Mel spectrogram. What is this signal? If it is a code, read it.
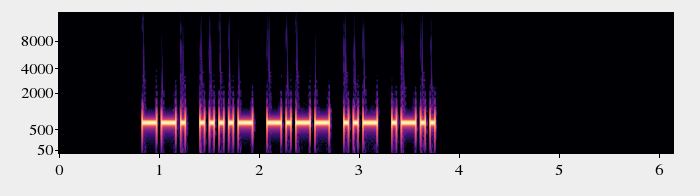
Morse code, heard as a keyed tone, about 25 wpm, 700 Hz. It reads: G4YUL
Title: DXCC-100 Call Signs - 5 Characters - Repeated 3x - 25wpm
